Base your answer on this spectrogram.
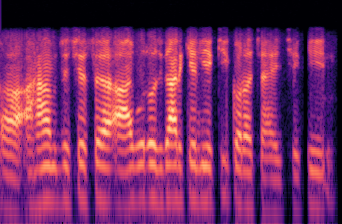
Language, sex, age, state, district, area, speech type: Maithili, male, 45-60, Bihar, Madhubani, urban, conversation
